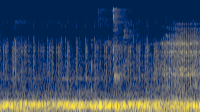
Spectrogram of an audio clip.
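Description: Steady low ambient drone: two held low tones over a dark rumble, with faint scattered ticks above.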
